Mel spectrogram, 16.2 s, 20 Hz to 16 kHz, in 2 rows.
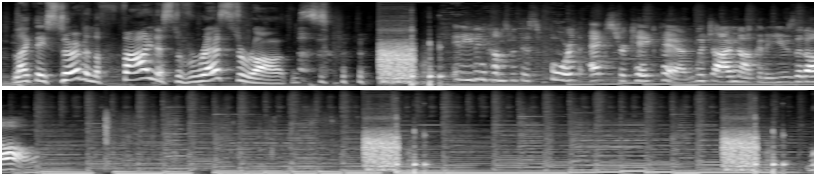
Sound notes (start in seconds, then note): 2.9 laughing; 3.8 TV static; 9.8 upbeat music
